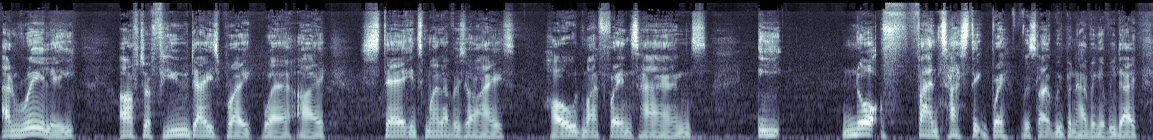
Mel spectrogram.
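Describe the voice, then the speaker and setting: A man with an unremarkable speaking voice talks at a fairly slow pace and medium pitch, with ordinary pitch variation and very even loudness. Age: 40s. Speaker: activist and co-host. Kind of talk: casual chat.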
